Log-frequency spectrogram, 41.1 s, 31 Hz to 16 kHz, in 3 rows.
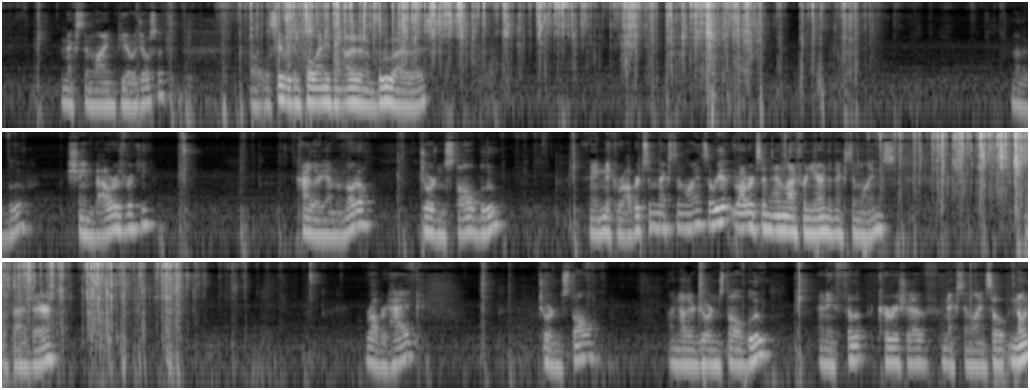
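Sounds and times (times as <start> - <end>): cards rustling: 2.2 - 12.3, 23.7 - 31.2
foil wrapper crinkling: 3.0 - 11.8, 25.1 - 30.7.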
